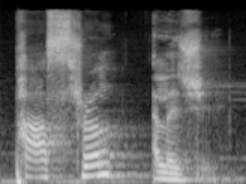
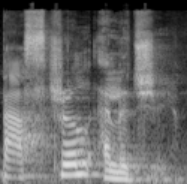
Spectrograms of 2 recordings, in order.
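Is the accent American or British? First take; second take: British; American. First: It is said in a British accent. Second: It is said in an American accent. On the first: "and in British" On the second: "pastoral elegy in American English"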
